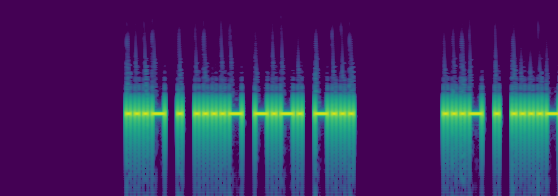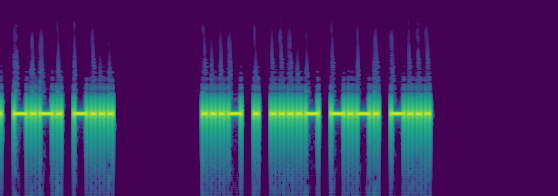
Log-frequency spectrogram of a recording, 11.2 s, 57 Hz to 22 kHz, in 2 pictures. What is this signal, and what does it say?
Morse code, heard as a keyed tone, about 28 wpm, 700 Hz. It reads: VE4CB VE4CB VE4CB
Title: DXCC-100 Call Signs - 5 Characters - Repeated 3x - 28wpm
